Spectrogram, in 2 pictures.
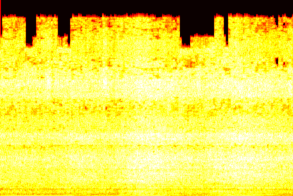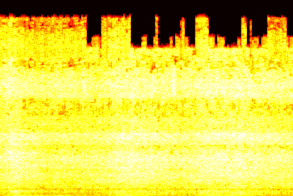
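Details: Chevy (Geo) Metro after ignition system replacement: revs rise and sag roughly once a second, never picking up cleanly; bogs under throttle, power loss worsening since fuel tank change, new ignition didn't fix it, cause unknown.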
